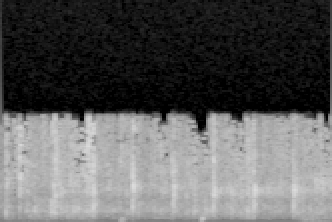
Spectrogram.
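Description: An audience at a design talk applauding to answer a survey about the UX design versus product design label debate: dense, steady clapping from many hands forms a continuous crackling wash at moderate loudness, with a few sharper individual claps standing out and no voices.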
